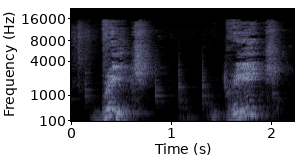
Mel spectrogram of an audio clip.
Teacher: La lettre D ne se prononce pas dans certains mots comme bridge. Bridge, on ne prononce pas la lettre D dedans. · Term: silent letters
